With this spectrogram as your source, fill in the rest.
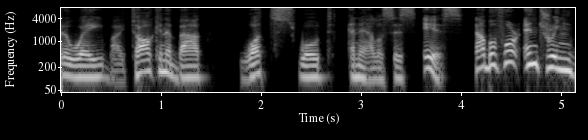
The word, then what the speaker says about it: SWOT: about the SWOT analysis or S SW analysis which is usually pronounced SWOT analysis now we will learn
